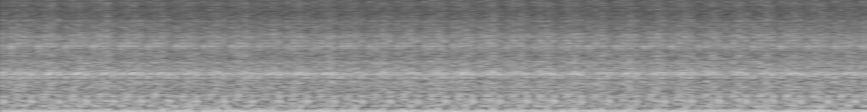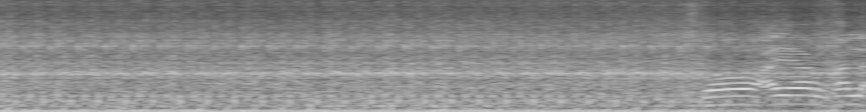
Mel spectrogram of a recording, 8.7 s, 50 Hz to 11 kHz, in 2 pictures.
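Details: Isuzu 4HJ1 diesel with low power, rough running (pamamalyo) and hard starting: loud idle with an uneven, lumpy beat of about two to three pulses a second; runs rough, cause not identified.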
